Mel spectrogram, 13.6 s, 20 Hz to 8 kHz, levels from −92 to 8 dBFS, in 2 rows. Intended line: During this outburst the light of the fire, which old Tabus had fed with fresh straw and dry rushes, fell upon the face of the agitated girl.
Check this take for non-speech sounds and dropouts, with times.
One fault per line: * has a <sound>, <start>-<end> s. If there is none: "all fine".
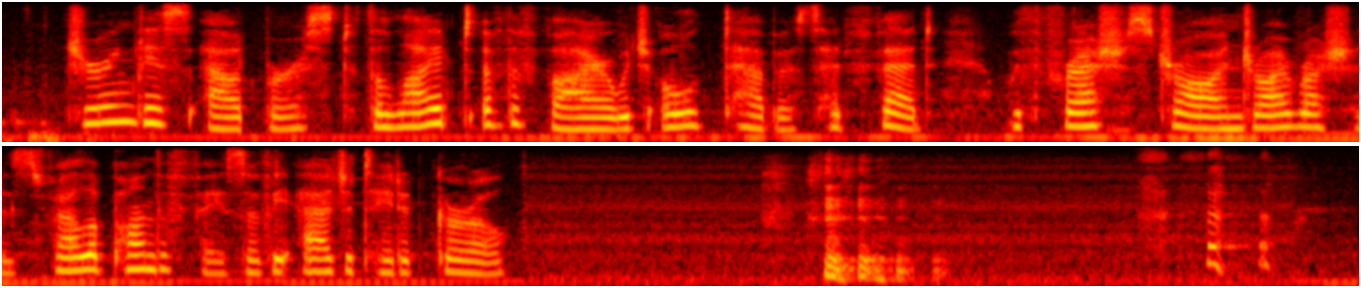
* has a laugh, 10.6-11.6 s
* has a laugh, 12.5-13.2 s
